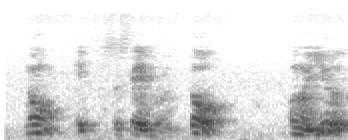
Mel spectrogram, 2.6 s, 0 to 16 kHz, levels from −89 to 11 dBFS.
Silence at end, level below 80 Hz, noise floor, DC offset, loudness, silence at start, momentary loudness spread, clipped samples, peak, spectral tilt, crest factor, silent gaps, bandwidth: 0 s; -62 dBFS; -55 dBFS; under 0.1%; -26 LUFS; 0.2 s; 11 LU; under 0.1%; -8 dBFS; -9.5 dB/octave; 16 dB; none; 5 kHz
